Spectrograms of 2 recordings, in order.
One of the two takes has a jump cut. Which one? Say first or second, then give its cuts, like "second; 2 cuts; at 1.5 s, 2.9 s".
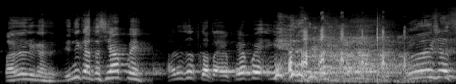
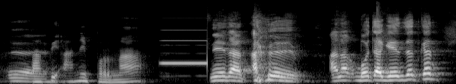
second; 1 cut; at 1.9 s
